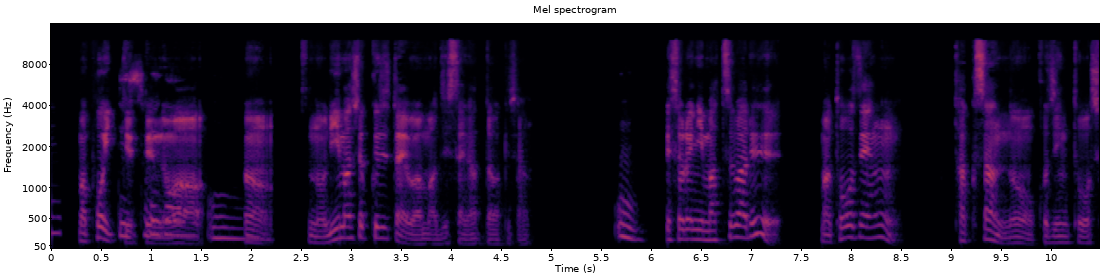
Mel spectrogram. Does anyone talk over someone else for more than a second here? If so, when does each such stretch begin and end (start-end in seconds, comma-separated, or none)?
0.6-2.2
